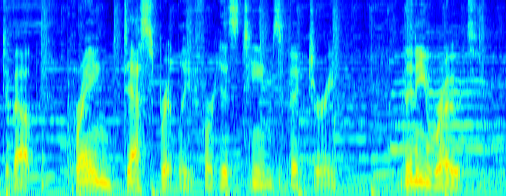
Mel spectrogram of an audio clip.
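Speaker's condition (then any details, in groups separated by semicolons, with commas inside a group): No condition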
